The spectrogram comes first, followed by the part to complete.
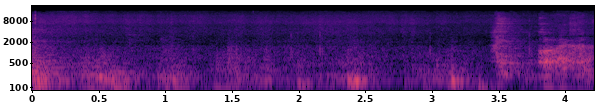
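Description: Footsteps walking across the floor of an empty room, soft low thuds about twice a second, with a brief rustle near the end.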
